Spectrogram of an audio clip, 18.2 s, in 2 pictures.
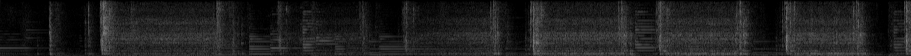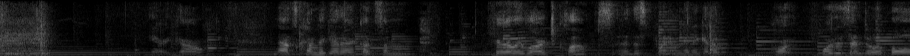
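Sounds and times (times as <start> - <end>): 
food processor pulsing: 0.9 - 9.7
speech: 12.0 - 18.2.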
